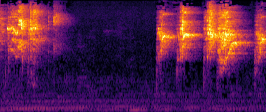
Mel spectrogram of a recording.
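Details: Long-tailed shrike singing a long emotional phrase that other shrikes answer. A harsh scratchy burst, a second of quiet, then a run of loud grating rasps.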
